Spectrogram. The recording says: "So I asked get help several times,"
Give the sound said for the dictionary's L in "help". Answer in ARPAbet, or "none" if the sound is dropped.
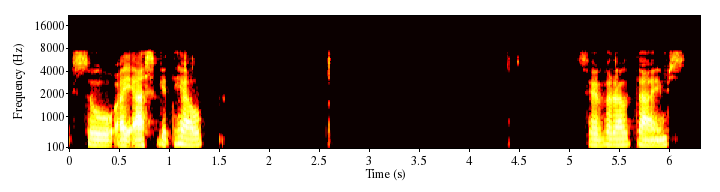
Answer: L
